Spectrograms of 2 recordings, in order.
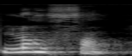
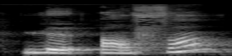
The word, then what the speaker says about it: l'enfant: واش يديروا ينحو هذه يعوضوها بالابوستروف باش تولي لونفون. دايوغ في النطق كي نقولوا لو انفون شغل تجي صعيبه، مي كي نقولوا لونفون تجي سهله.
